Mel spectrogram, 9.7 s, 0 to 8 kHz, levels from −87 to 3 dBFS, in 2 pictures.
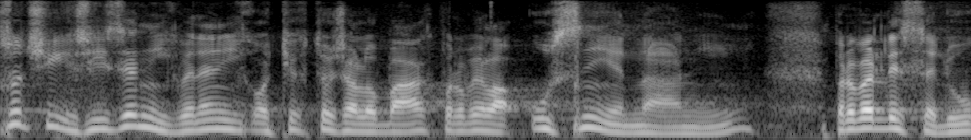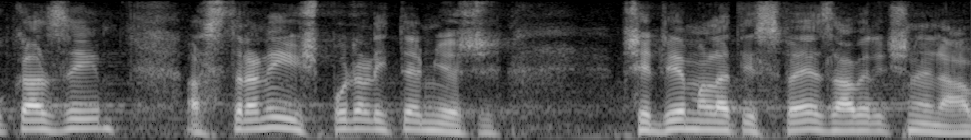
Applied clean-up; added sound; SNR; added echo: none; none; none; none.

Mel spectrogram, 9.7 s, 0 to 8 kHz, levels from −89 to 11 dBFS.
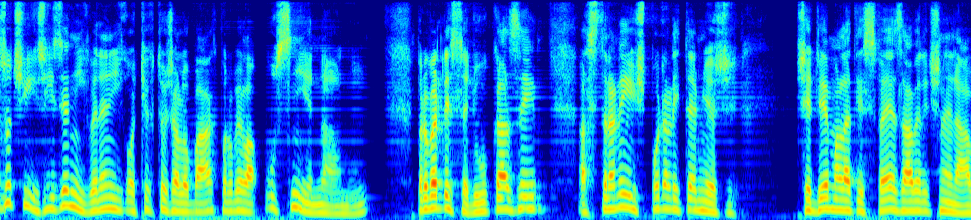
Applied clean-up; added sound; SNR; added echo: neural mask model DeepFilterNet 3.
